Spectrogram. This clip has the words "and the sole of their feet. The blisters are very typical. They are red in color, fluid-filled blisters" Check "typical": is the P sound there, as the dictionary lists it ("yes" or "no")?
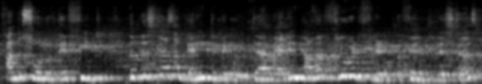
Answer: no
